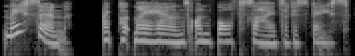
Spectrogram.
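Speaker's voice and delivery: plain reading voice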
